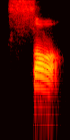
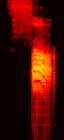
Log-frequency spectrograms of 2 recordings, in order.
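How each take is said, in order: Both takes have the same delivery.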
